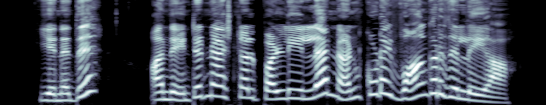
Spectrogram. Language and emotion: Tamil, surprised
